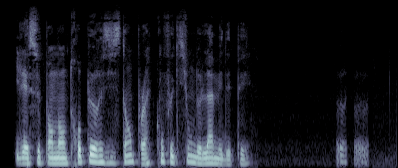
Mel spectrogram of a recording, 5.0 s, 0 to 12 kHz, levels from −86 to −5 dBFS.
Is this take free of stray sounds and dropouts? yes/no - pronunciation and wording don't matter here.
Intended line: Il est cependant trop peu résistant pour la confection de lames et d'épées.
no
